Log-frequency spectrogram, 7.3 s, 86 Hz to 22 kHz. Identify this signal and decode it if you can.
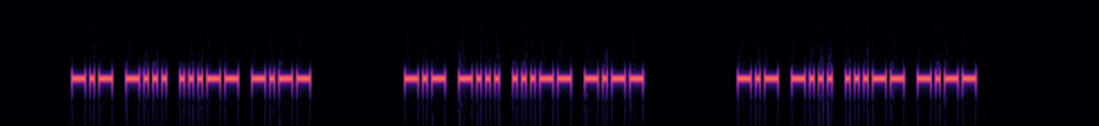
Morse code, heard as a keyed tone, about 40 wpm, 700 Hz. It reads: KB3Y KB3Y KB3Y
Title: USA Call Signs - 4 Characters - Repeated 3x - 40wpm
